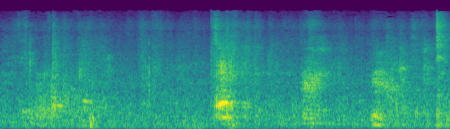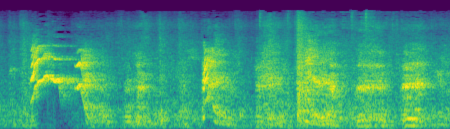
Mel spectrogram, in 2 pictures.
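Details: Shiba Inu puppies in a kennel room at night, more of them staying over: scattered high whimpers and short yelps, irregular, with a brief squeal near the middle and soft rustling between calls.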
